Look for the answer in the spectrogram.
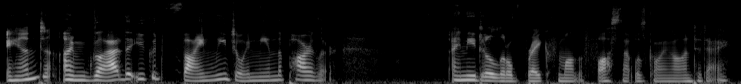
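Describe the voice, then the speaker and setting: A woman playing an earnest, affectionate young noblewoman and would-be knight in an intimate audio roleplay, speaking with gently formal, sincere phrasing. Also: lowish voice, moderate pace, dry recording, lightly acted. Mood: playful, self-deprecating. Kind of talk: audio roleplay, intimate one-sided dialogue to listener.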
